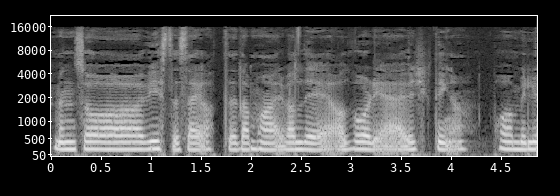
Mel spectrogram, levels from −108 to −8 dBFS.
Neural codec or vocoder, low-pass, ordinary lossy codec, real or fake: vocoder, 48 kHz, 128 mel bands, Vocos; 19.8 kHz; AAC, 48 kbps; fake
